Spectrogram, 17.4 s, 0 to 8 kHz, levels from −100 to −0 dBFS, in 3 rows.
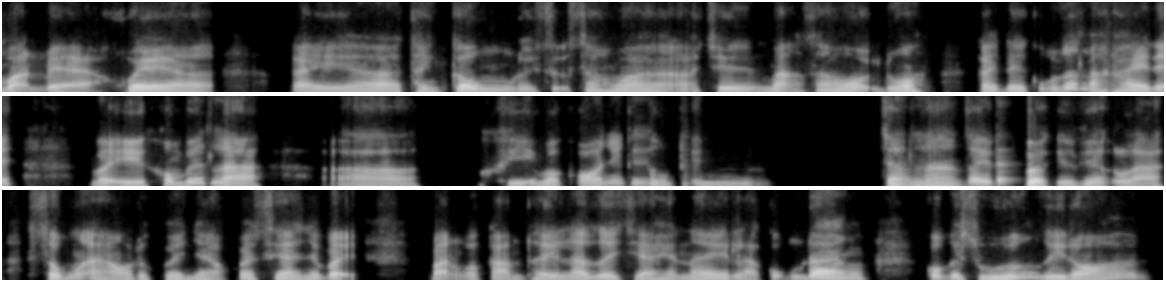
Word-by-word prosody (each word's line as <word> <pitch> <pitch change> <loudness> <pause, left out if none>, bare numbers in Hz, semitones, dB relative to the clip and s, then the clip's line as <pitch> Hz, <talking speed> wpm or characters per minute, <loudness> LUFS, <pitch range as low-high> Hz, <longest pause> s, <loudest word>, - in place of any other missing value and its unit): bạn 125 -5 +3
bè 120 -3 +1
khoe 170 -3 +5 0.5
cái, 135 +5 0
a, 155 -3 +2
thành 135 -3 -5
công 170 +4 +3
về 125 - -5
sự - - -10
xa 165 - -5
hoa, 160 -1 0
ở 110 - -4
trên 140 -1 -1
mạng 140 - +1
xã 165 +2 -4
hội, 175 -1 +2
đúng 145 - +1
không? 185 - +6 0.3
Cách 165 +1 +1
đấy 170 -1 0
cũng 170 - -7
rất 245 +3 +3
là - - +1
hay 160 -1 +2
đấy. 190 +4 +2 0.4
Vậy 130 - +2
không 180 +5 -1
biết 230 +1 +1
là, 165 -10 +4 0.3
ờ, 115 -1 -3 0.4
khi 220 -1 -1
mà 145 -6 0
có - - 0
những 110 - -4
cái 225 - -5
thông 200 -3 -2
tin 190 -1 -6 0.7
tràn 150 -3 +2
lan 170 +2 0
dày 145 -4 +4
đặc 170 +3 -2
về 125 -1 +10
cái 150 +1 -2
việc 140 -5 -2
là, 120 -1 0
sống 155 0 0
ảo 120 -1 0
rồi 140 - -5
khoe 170 0 -1
nhà, 145 -7 -4
khoe 160 - -1
xe 165 0 0
như 170 - -2
vậy, - - +4 0.4
bạn - - +2
có - - -5
cảm - - -1
thấy 135 +6 -1
là - - +2
giới 155 +5 +2
trẻ 180 - -2
hiện 135 - -5
nay 145 0 +1
là 130 - -3
cũng 210 - -7
đang 210 -2 +6 0.3
có - - 0
cái 215 - +1
xu 190 -2 -2
hướng 195 +7 +2
gì 145 - +3
đó, 195 +13 +1
160 Hz, 250 wpm, -25 LUFS, 135-180 Hz, 0.7 s, về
